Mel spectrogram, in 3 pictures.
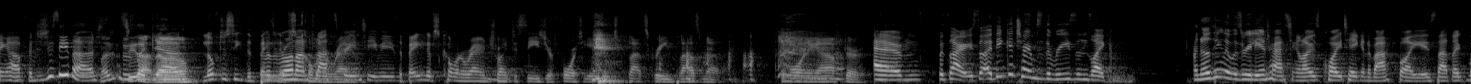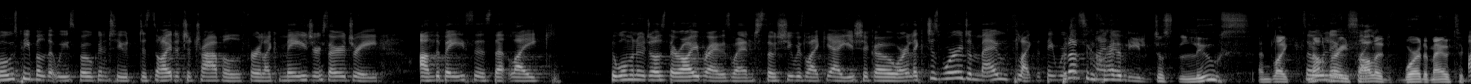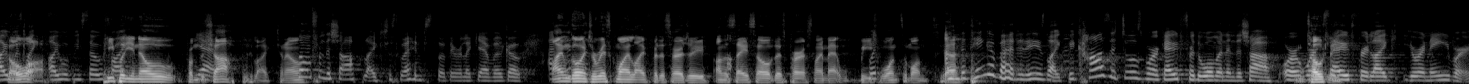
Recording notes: BONUS: Live at Electric Picnic. At Electric Picnic for a special live podcast!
